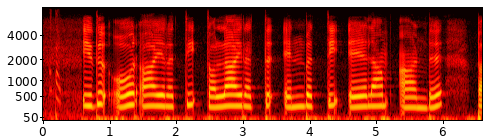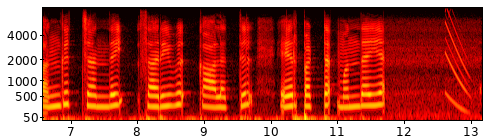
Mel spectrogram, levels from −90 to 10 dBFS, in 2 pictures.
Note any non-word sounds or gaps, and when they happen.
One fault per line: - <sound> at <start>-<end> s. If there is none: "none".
- chirp at 0.1-0.3 s
- chirp at 12.6-13.1 s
